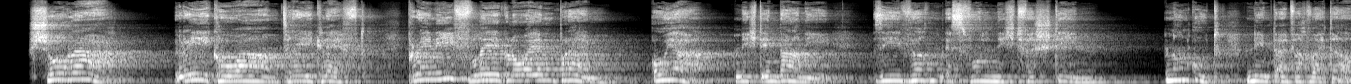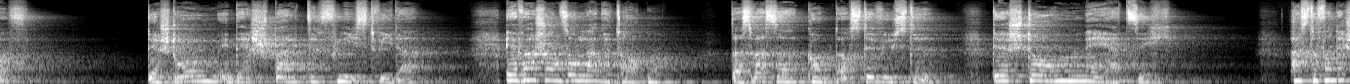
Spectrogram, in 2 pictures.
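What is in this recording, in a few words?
Intro Speech german; Yeesha; moul-assets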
